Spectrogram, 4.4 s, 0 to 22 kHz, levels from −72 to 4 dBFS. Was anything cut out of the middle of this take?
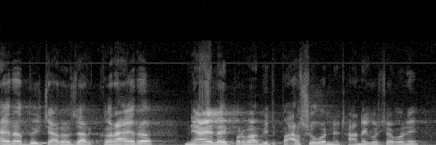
no; 0 cuts

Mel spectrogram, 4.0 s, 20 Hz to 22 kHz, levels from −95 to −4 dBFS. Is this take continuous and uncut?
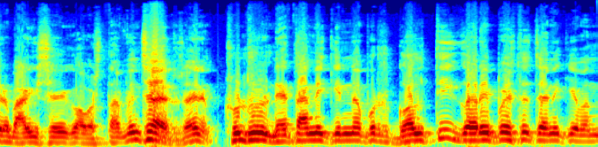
no; 1 cut; at 1.5 s

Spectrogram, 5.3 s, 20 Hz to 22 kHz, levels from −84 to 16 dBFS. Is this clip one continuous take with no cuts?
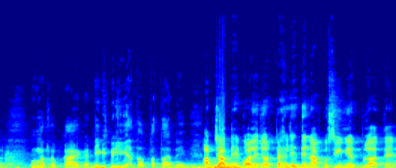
no; 1 cut; at 2.6 s

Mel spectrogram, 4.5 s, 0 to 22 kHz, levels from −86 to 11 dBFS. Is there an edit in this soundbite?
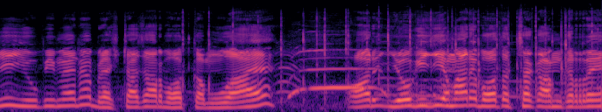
no; 0 cuts

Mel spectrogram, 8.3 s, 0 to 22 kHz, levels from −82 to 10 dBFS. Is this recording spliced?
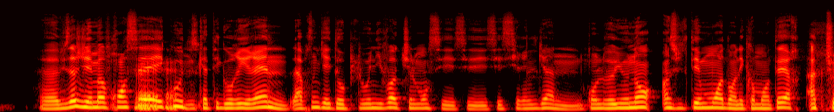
yes; 2 cuts; at 2.0 s, 2.9 s

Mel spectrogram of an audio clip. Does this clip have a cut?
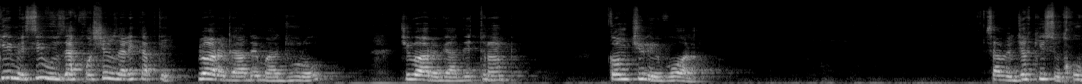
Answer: yes; 1 cut; at 2.0 s

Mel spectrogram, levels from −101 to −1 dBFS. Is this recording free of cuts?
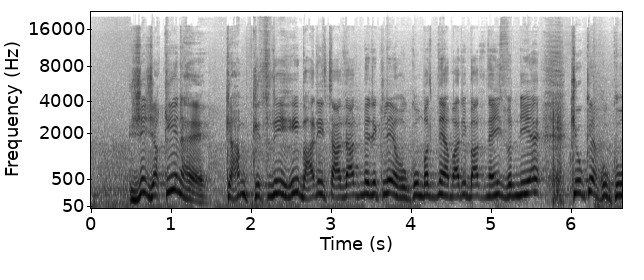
yes; 0 cuts

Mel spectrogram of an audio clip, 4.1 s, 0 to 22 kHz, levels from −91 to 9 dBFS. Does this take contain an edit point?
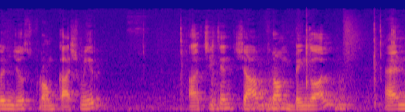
no; 0 cuts

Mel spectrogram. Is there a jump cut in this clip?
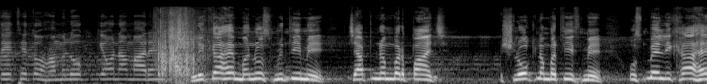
yes; 1 cut; at 1.8 s

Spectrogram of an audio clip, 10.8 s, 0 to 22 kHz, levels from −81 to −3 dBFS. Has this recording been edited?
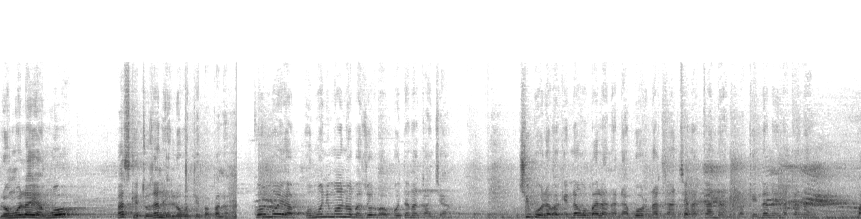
yes; 1 cut; at 2.9 s

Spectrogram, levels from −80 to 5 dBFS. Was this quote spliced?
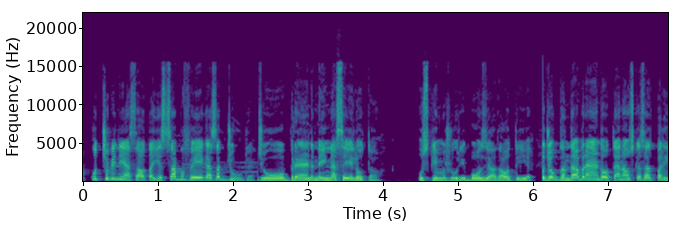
yes; 2 cuts; at 2.3 s, 6.0 s

